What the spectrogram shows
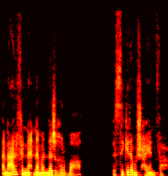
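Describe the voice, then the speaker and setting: A woman voicing a firm, protective young man in a lowered voice, with an Egyptian accent. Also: fairly even intonation, racing, close to an everyday voice. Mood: stern tender. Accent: Egyptian Arabic.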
